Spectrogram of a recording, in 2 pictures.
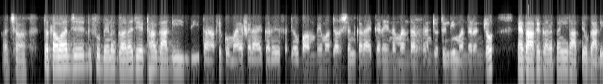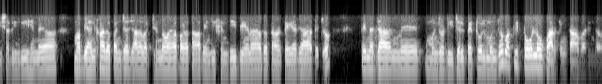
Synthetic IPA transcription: ɐ̰tːɕʰaːt̪ɐt̪ɐʋ̤ãd͡ʑeːɗɪsobʱeːɽ̃əɡʱɐɾə̆d͡ʑeːʈʰãɡaːɗiɦĩːn̆d̪it̪ɐʋ̤ãkʰeːɡʱʊmaːefɪɾaːekɐɾesɐʄobãːmbemãd̪ɐɾʃənkɐɾaːekɐɾeɦɪnəmɐ̃nd̪əɾənɪ̆d͡ʑoːʈɪnimɐ̃nd̪əɾənɪ̆d͡ʑoːɛ̃ːt̪ɐʋ̤ãkʰeːɡʱɐɾət̪ãːĩɾaːt̪ijoɡaːɗisʰɐɗĩːn̆d̪iɦɪnəjã | mãɓijaːnɪ̆kʰãt̪ɐpɐ̃ɲd͡ʑəɦɐzaːɾʋɐʈʰiə̃nd̪oaːɦjãpɐɾt̪ɐʋ̤ãpɐ̃ɦɪ̃ɲd͡ʑisɪ̃nd̪ʱibʱeːɽ̃aːɦjot̪ɐt̪ɐʋ̤ãʈeːɦɐzaːɾɗɪd͡ʑʱoː | t̪ɐɪnəɦɐd͡ʑaːɾənɪ̆mẽmʊ̃ɦɪ̃ɲd͡ʑoɖiːd͡ʑəlpeːʈɾoːlmʊ̃ɦɪ̃ɲd͡ʑobaːkit̪oːlɐũpaːɾkɪ̃ŋɡ̚t̪aãbʱɐɽĩːnd̪o

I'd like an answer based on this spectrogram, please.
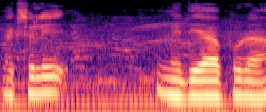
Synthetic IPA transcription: ɛk̚t͡ʃuali | midiapʰuɾa

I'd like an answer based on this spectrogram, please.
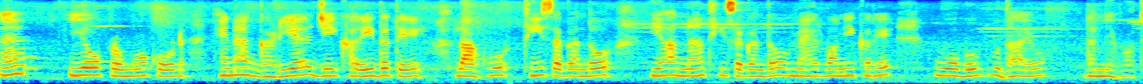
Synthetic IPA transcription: ɛ̃ː | ɪɦopɾoːmokoːɾɖ | hɪnə̆ɡʱɐɽiːəd͡ʑiːxɐɾiːd̪t̪elaːɡʱut̪ʰisɐɡʱə̃nd̪o | janɐt̪ʰisɐɡʱə̃nd̪omɐɦɪɾbaːnikɐɾe | ʊɦobɪɓʊd̪ʱaːjo | d̪ʱɐnjəbaːd̪

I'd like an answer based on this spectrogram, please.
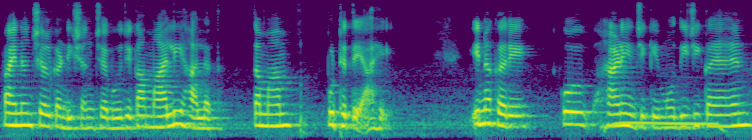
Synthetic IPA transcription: faːɪnɛ̃ːnʃijəlkɐ̃ɳɖiʃənt͡ɕʰɐbod͡ʑeːkamaːliɦaːlət̪ː | ɐmaːm | pʊʈʰɪt̪ea̰ːɦḛː | ɪnə̆kɐɾe | koːɦaːɽ̃ed͡ʑeːkemɔːd̪id͡ʑiːkɐjaːɦɪnɪ̆

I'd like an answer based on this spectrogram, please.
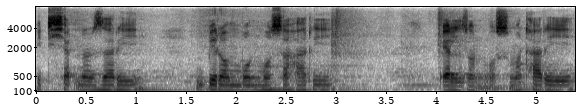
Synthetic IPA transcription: bitʰi̥sat̚naɾzaɾi | biɾɔmbɔnmɔsaɦaɾi | ɛlzɔnmɔ̰smatʰaɾi

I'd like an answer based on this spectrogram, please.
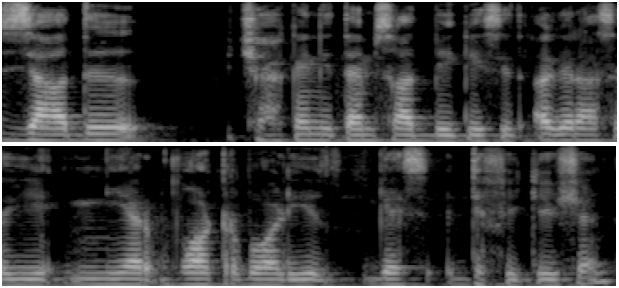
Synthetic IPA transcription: zʲaːd̪ | t͡ʃʰaɦkɐnit̪ɐmsaːt̪̚biɡɐsit̪ʰɐɡɐɾaːsɐɡiniɐɾʋɔːʈəɾbaːɖiːzɡɛsɖɪfikeːʃɐn

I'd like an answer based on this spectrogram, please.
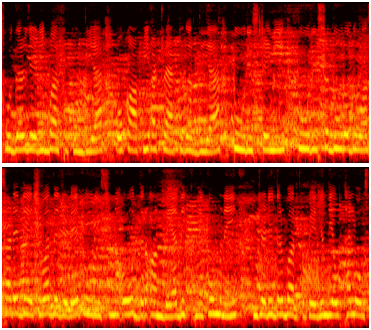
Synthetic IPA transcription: ʊd̪əɾd͡ʒeːɽiːbəɾpʰpõːnd̪iːɛː | oːkaːpʰiːʔəʈɾɛːk̚ʈkəɾd̪iːɛː | ʈuːɾɪsʈẽːŋɡiːʈuːɾɪsʈd̪uːɾod̪uːɾãːsaːɽeːd̪eːʃʋad̪eːd͡ʒeːɽeːʈuːɾɪsʈnãːoːʊd̪ːəɾãːnd̪eːɛːd̪ɪkʰnẽːkʊmɳeː | d͡ʒeːɽiːʊd̪əɾbəɾp̪ʰpẽːɾiːõːnd̪ːɛːʊt̪ʰːɛːloːk

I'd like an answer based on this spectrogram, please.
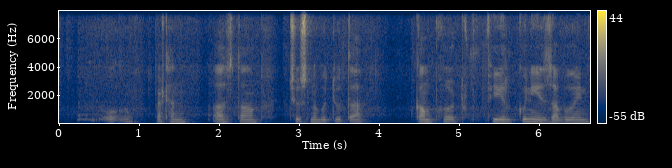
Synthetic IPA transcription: peʈʰɐnɐzt̪aːm | t͡ʃʰusnɐbut̪ʲut̪ɐ | kɐmpʰəʈfʰiːlkunʲiːzɐbəːnʲ

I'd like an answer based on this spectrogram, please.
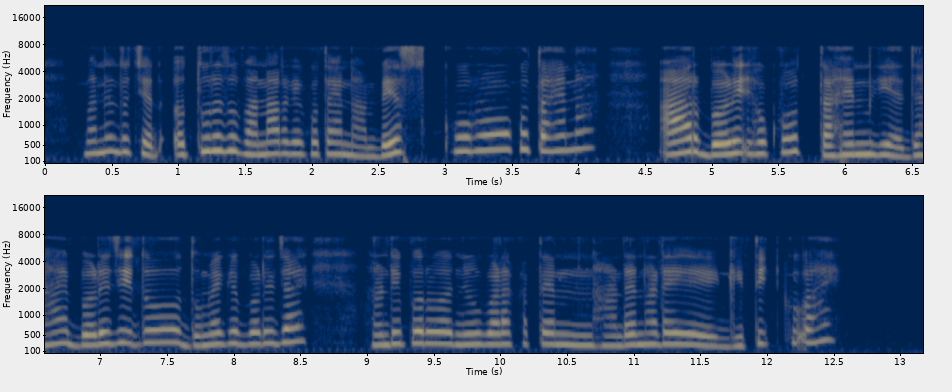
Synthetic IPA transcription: manɛd̪ɔt͡ʃɛt̪ət̪uɾɛd̪ɔbanaɾɡɛkɔt̪aɦɛnabɛskɔɦɔ̃kɔt̪aɦɛnaː | ɾbəɽic̚ˀɦɔkɔt̪aɦɛnɡɛjad͡ʒaɦãjbəɽid͡ʒic̚ˀd̪ɔd̪ɔmɛɡɛbəɽid͡ʒaj | həɳɖipəɾwaɲubaɽakat̪ɛnɦãɳɖɛnɦãɖɛɡit̪ic̚ˀkɔʔaɦɛ

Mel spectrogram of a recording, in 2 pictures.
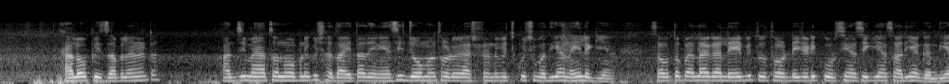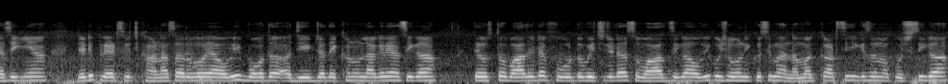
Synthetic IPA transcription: hɛːloːpʰiːzaːp̬lɛːnəʈ | hãːd͡ʒiːmɛ̃ːt̪ʰʊaːnũːəp̬ɳiːkʊt͡ʃʰɦəd̪aːɪt̪aːd̪eːniːaːsiːd͡ʒoːmɛ̃ːt̪ʰʊaːɖeːɾɛːsʈoːɾɛ̃ːɳʈʋɪt͡ʃkʊt͡ʃʰʋəd̪ijãːnəĩːləɡːɪjãː | səbt̪õːpɛːlãːɡəleːbiːt̪ʊt̪ʰʊaːɖĩːd͡ʒeːɽĩːkʊɾsijãːsiːɡɪjãːsaːɾɪjãːɡənd̪ijãːs̬iːɡɪjãːd͡ʒeːɽiːpleːʈsʋɪt͡ʃkʰaːnaːsəɾʋɦoːjaːoːʋiːbɔːt̪əd͡ʒiːbd͡ʒaːd̪eːkʰnũːləɡɾeaːsiːɡaː | t̪eːʊst̪õːbaːd̪d͡ʒeːɽeːpʰuːɖʋɪt͡ʃd͡ʒeːɽaːsʊʋaːd̪siːɡaːoːʋiːkʊt͡ʃʰɦoːniːkʊsimɛ̃ːnəməkːəɾsiːkɪs̬eːmɛ̃ːkʊt͡ʃʰsiːɡaː

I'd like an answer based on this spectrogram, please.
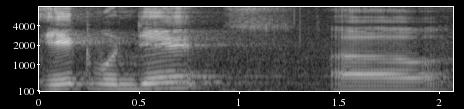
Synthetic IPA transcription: eːkm̤əɳd͡ʑe

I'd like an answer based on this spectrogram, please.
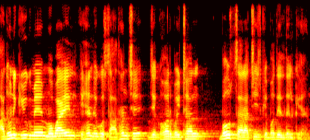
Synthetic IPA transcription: ad̪ʱunikjuɡmemobaileɦəneɡosad̪ʱənt͡ʃʰɛd͡ʒeɡʱəɾbəɪʈʰəl | bəɦut̪saɾat͡ʃid͡ʒkebəd̪eld̪elkeɦən

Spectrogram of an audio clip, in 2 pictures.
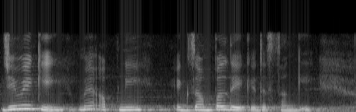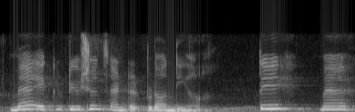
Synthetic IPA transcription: d͡ʒɪʋẽːkɪmɛ̃ːʔəpniːɛɡzãːmpəld̪eːked̪əsãːŋɡḭː | mɛ̃ːɪkʈjuːʃənsɛ̃ːɳʈəɾpəɽãːnd̪iːɦãː | t̪eːmɛ̃ː

